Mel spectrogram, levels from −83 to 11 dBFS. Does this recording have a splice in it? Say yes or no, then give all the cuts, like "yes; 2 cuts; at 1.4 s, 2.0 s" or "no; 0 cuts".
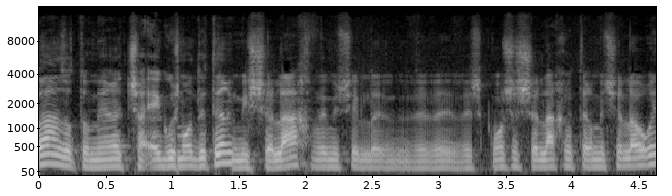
yes; 2 cuts; at 1.0 s, 1.4 s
